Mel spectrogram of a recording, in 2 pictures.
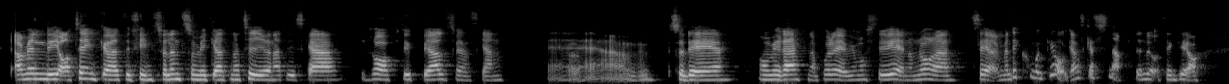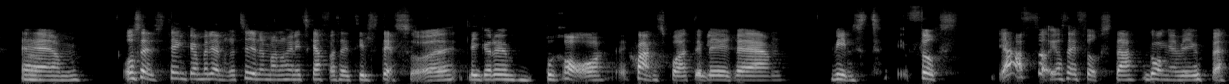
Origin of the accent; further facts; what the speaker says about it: Lomma, Skåne, Sweden; Jag började spela fotboll i GIF Nike, i Lomma, där jag är uppvuxen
